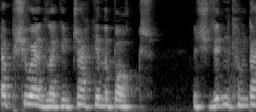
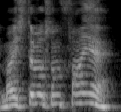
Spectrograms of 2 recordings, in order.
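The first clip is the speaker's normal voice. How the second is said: panicked grandma; 7 semitones higher than usual. Acted.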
